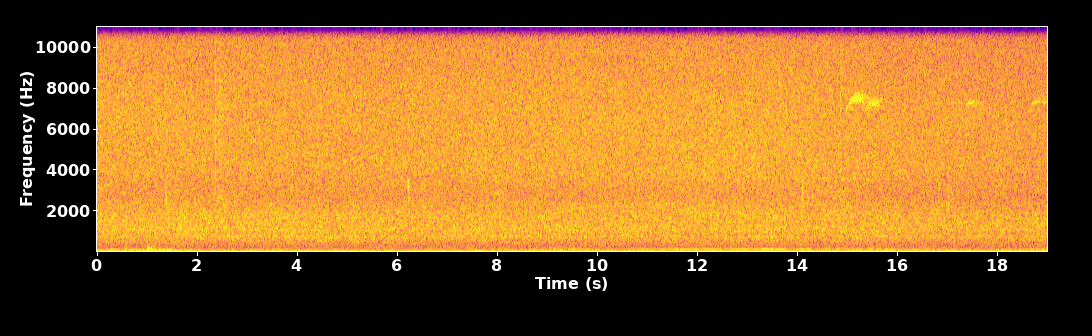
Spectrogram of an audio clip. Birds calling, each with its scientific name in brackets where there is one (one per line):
Red-winged Blackbird (Agelaius phoeniceus)
Cedar Waxwing (Bombycilla cedrorum)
